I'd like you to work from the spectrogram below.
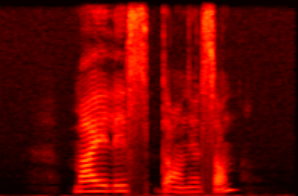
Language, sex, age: Swedish, female, 32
